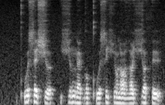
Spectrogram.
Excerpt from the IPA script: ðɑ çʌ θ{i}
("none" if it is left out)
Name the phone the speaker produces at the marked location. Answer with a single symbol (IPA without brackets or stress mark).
ɪ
